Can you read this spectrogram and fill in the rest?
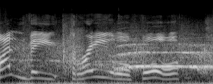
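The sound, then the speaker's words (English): Crowd cheering at a football match as a player takes a mark near the goal square: a loud, steady roar with several voices shouting over it at rising and falling pitches, sustained for a couple of seconds. “But geez, you can hear the crowd, and the crowd tells the story.”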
